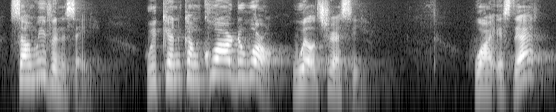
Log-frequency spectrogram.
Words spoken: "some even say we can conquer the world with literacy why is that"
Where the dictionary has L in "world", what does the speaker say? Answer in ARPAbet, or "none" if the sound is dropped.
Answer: L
